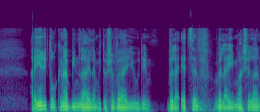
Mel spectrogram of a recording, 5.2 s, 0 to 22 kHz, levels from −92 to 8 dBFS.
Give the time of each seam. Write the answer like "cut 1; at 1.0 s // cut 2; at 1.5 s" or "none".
cut 1; at 3.3 s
